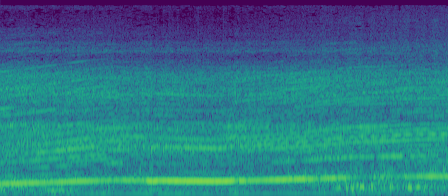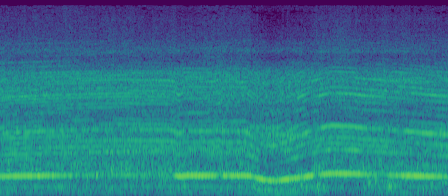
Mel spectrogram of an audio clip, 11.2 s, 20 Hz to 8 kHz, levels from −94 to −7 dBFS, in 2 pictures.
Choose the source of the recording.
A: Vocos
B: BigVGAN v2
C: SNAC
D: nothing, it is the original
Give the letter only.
D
